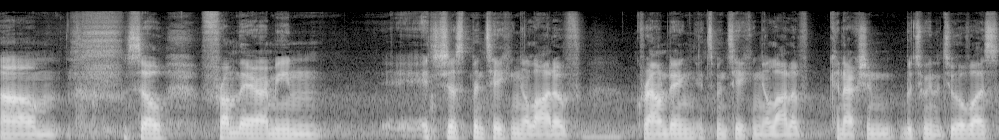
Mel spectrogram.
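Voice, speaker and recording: Noticeable background noise sits behind a man with an American accent. He speaks fairly slowly in a medium pitch, his intonation flat and monotone. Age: 30s. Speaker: host's husband. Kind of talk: casual chat.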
